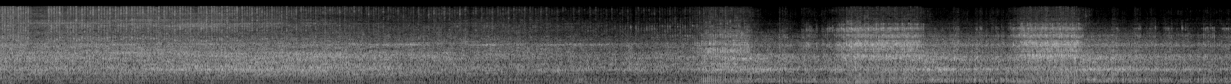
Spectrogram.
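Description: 1928 Studebaker Dictator's side-valve six-cylinder engine running, with three short louder bursts about seven, eight and a half and ten seconds in.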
